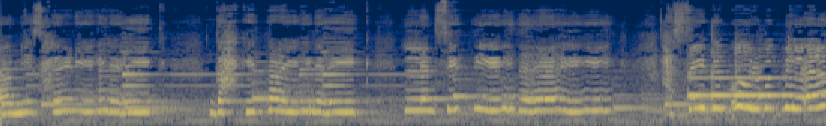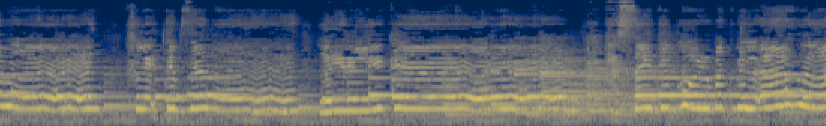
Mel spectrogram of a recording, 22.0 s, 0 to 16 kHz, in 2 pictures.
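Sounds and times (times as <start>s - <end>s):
woman singing with vibrato: 8.8s - 22.0s.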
